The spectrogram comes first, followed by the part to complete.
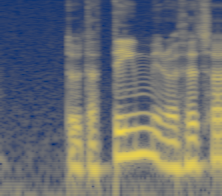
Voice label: "dim", Welsh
